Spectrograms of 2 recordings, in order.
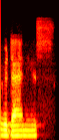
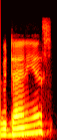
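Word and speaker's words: Widenius: SQL who was Michael vidus sorry if I pronounce it wrong uh I think we call it as like Michael VI danus so the daughter of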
